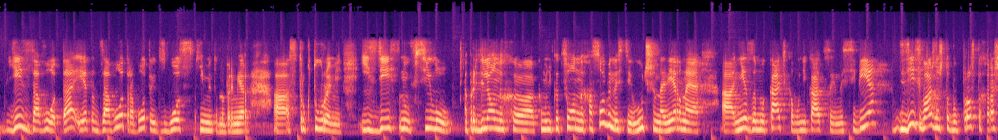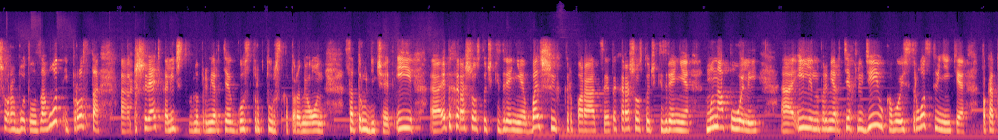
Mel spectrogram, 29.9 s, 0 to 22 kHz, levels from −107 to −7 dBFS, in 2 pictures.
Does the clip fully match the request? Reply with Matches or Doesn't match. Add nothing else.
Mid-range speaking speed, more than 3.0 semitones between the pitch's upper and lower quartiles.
Matches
